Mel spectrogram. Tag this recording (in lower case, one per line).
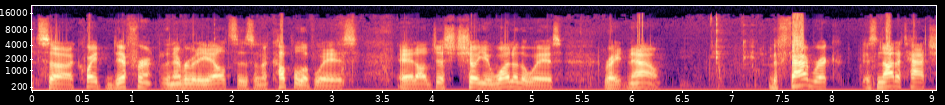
speech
